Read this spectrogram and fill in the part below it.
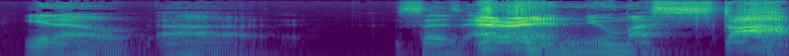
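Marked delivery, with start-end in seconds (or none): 2.3-3.9 booming, resounding angelic voice, much louder. Running a game, the speaker voices a beautiful, terrifying creature addressing a player: booming, almost angelic voice. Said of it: "in this booming, like almost angelic voice".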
